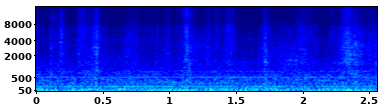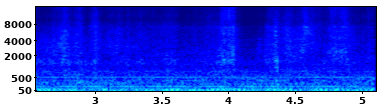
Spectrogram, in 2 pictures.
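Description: Paper towel rustling softly as it pats and wipes a statue dry, a few faint rubbing sounds over a steady faint hum.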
